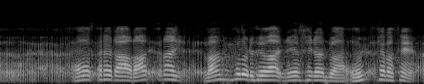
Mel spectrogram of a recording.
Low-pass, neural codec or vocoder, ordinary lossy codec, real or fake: 7.2 kHz; autoencoder, 22.05 kHz, a latent of 192 numbers a frame, VITS, trained on one speaker; Opus, 16 kbps; fake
